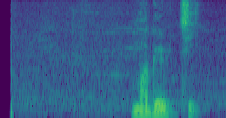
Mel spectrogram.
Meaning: happiness, joy
- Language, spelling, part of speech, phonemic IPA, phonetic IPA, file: Tamil, மகிழ்ச்சி, noun, /mɐɡɪɻtʃtʃiː/, [mɐɡɪɻssiː], Ta-மகிழ்ச்சி.ogg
